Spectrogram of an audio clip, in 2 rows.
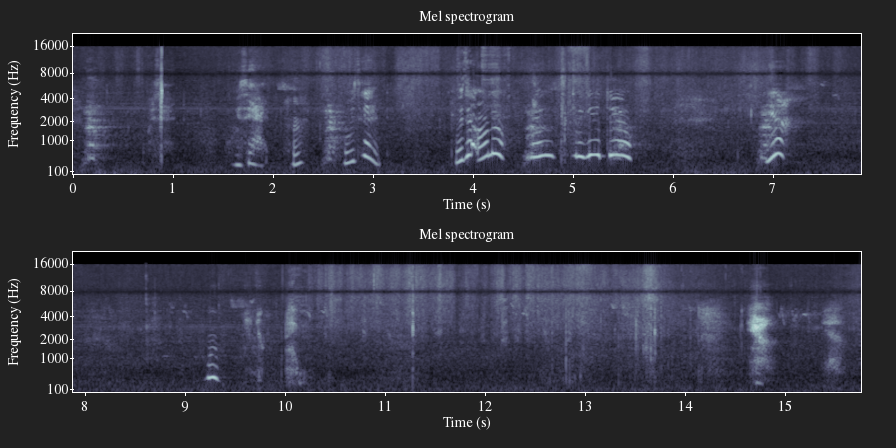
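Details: Hansel, a seven-week-old male red sable parti Pomeranian puppy born 3-17-2013, gives short arched whining yips mid-clip during play, amid a person's coaxing speech and brief handling noises.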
